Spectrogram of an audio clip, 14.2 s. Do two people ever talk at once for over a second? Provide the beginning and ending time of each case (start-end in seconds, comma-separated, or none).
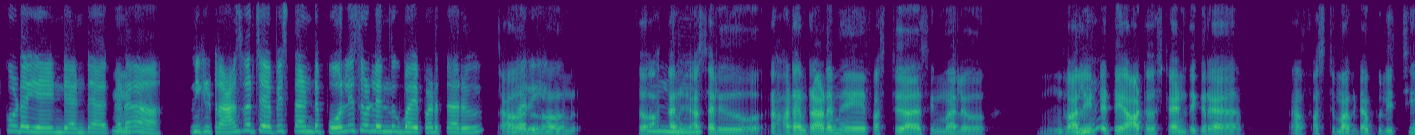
none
